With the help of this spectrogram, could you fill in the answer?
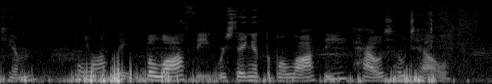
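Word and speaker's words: Ballathie: But we got to the hotel, and we have to pronounce this correctly, Kim. Balathi.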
